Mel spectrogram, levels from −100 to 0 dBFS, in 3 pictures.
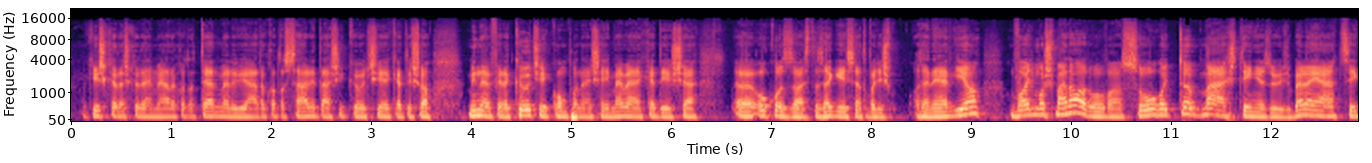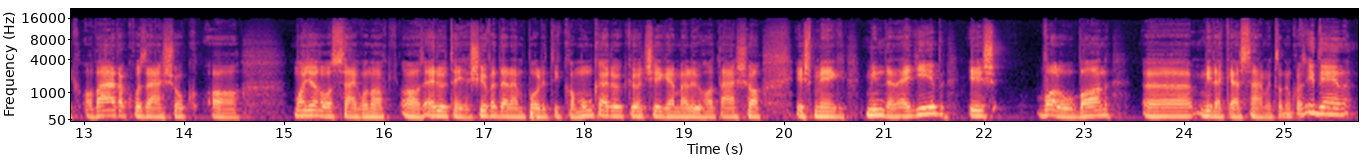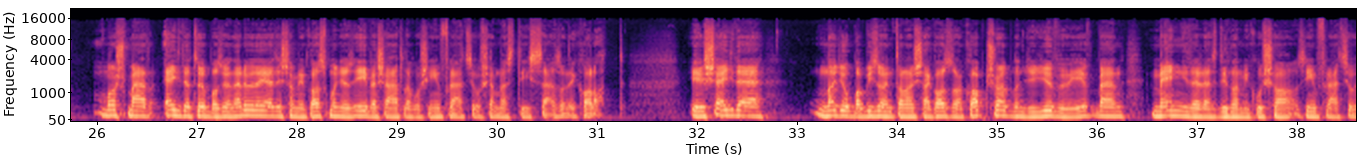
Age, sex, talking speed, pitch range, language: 40-59, male, 140 wpm, 120-140 Hz, Hungarian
